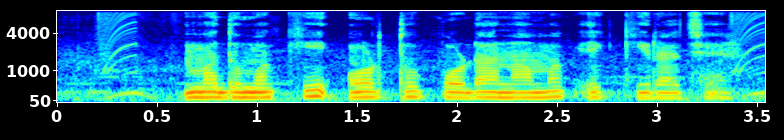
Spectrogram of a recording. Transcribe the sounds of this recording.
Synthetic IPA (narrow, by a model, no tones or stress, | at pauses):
məd̪ʱuməkʰːiɔɾt̪ʰopɔɖanaməkekːiɾat͡ʃʰḛ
